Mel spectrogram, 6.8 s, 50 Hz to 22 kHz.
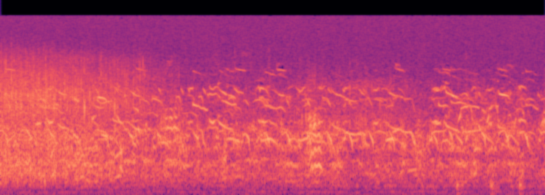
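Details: Flock of Brent geese calling at sunset in the Gulf of Morbihan, Brittany, France, autumn, 7 November 2021: a constant babble of overlapping rolling, nasal calls with scattered thin higher notes throughout.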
